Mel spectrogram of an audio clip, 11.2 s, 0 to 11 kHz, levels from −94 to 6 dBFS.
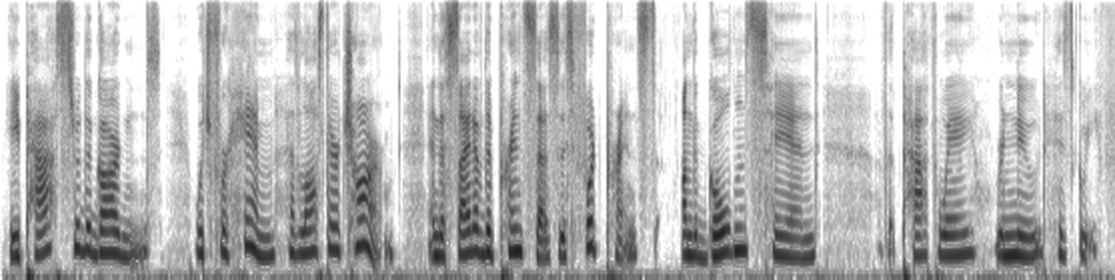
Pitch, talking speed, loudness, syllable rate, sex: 215 Hz, 155 wpm, -19 LUFS, 4.0 syllables/s, female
